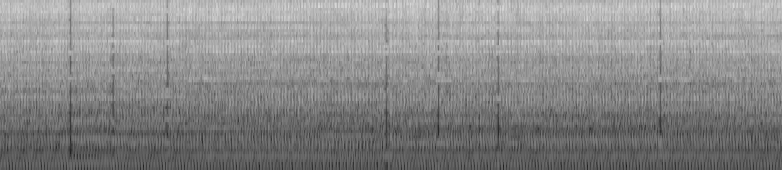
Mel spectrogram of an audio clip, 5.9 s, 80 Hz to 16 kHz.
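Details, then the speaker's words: Old Stihl 08S chainsaw, first start in a while on old gas, running off choke: full-throttle scream with harsh metallic rattle, bogs in the cut; knocking, top or bottom end unknown, low on power. "so it's definitely knocking and uh either on the top end or bottom end she's quite loud there"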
